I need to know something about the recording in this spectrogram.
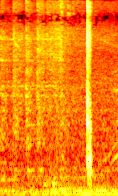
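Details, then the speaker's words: Nissan no-crank no-start after driving in rain; water got into wiring, connector refitted, relay/IPDM changed: engine now catches right away on the key and holds a steady low idle with no stumbling; starting properly. "अब गाड़ी को मैं start करके आपको दिखाता हूं यह देखि गाड़ी हमारी हाफ सल पर स्टार्ट हो गई है"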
